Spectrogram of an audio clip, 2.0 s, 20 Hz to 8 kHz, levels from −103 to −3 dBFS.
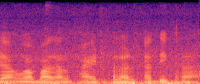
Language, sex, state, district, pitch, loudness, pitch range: Hindi, male, Bihar, Gaya, 125 Hz, -17 LUFS, 125-130 Hz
